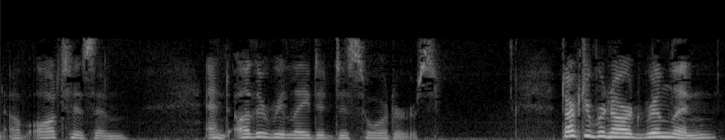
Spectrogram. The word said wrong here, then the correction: Rimland: which is spelled R-I-M-L-A-N, like it sounds, Rimland.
